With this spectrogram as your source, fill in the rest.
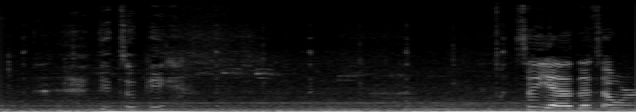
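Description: A car's engine drones low and steady from inside the cabin while it drives along, with road rumble throughout and people talking over it.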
